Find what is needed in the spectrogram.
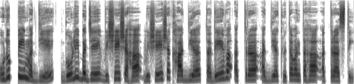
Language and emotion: Sanskrit, neutral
